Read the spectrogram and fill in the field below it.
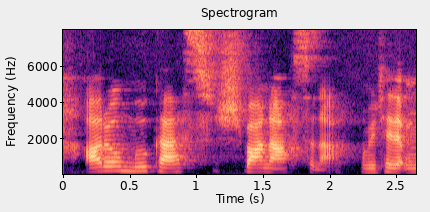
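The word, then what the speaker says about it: Adho Mukha Svanasana: And in Sanskrit, this is pronounced Adho Muhka Svanasana. Let me take that one more time. Adho Muhka Svanasana.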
